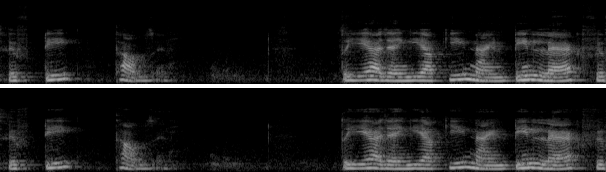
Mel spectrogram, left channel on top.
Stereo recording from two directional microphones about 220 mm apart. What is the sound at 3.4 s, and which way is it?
A woman's voice, 15° left (ahead or behind).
